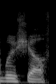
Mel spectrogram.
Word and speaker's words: wuxia: I was wondering how you pronounce that, because in my head, wuxia, but I'm glad you said that out loud.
